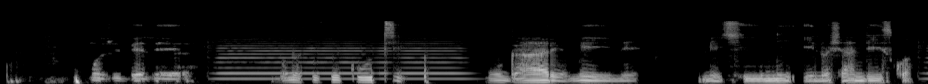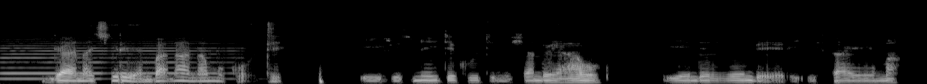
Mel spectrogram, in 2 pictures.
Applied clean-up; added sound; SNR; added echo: neural mask model RNNoise.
